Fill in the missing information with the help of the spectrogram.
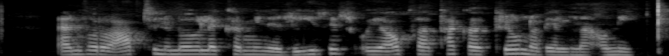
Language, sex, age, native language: Icelandic, female, 50-59, Icelandic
